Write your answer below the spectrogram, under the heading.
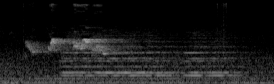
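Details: Red-whiskered bulbul being trained for fighting gives a quick upslurred chirp followed by a rich, rolling warble lasting nearly a second. Steady tonal humming lines continue underneath afterward.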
